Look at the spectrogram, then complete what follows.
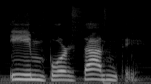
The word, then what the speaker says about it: importante: Important, importante. So, in here, again, we change that termination "and" to "ante," and the stressed syllable is in the second to last position.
